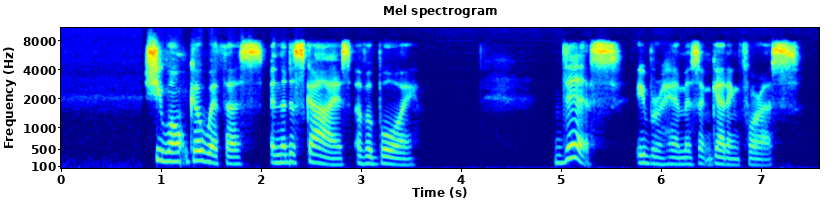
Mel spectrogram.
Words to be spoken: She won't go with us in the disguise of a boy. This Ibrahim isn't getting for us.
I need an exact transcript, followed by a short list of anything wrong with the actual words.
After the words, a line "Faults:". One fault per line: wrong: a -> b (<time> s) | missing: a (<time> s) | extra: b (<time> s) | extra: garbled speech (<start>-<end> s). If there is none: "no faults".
She won't go with us in the disguise of a boy. This Ibrahim isn't getting for us.
Faults:
no faults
